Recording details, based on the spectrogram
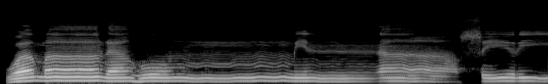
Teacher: Sot memang tebal, tapi bila matikan ra, bawah rin nipis ya.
